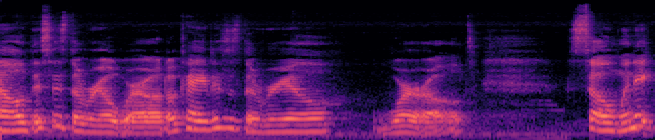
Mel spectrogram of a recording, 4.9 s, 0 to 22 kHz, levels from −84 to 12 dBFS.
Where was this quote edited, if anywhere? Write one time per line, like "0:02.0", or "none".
none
